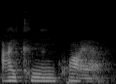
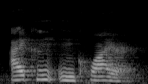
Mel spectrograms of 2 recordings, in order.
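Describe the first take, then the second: First: It has a British accent without the final r. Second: It has an American accent with the final r. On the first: "In British, it would be" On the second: "But in American, it's"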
